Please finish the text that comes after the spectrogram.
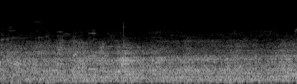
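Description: An airplane passes overhead as a continuous, broad roaring rush, steady and fairly loud, with some voices faintly mixed underneath.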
